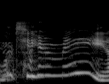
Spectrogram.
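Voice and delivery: high indignant squeal; mock outrage. Real, not acted. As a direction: act scandalised.

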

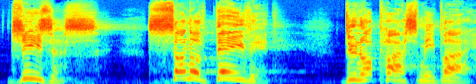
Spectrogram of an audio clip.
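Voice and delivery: high, drawn-out plea to be heard; crying out. Acted. Blind beggar calling out to Jesus again, pleading cry. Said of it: "he cries out this".

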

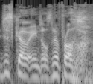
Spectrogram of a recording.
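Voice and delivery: calm, unbothered reassurance; voicing God. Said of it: "talk like that".

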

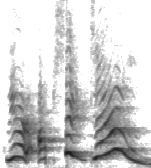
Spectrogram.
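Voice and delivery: very high astonished cry; acted shocked gasp. A narrator's reading. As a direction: exclaim it in high-pitched shock. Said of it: "gasped Mister Twit".

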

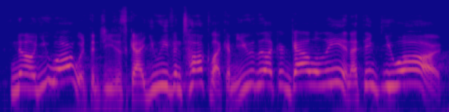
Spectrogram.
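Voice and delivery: high-pitched mock accusation; accusing crowd. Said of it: "this whole crowd is kind of noticing".

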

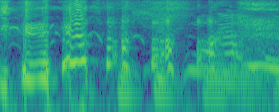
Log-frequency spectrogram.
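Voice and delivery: very high, loud laughing squeal; slow, shrieking with laughter; cracking up. Real, not acted. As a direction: squeeze the words out through laughter. Repeats the joke, cracking up.

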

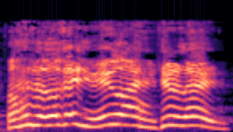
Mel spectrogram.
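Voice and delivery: high, loud wailing sobs; crying kid. Retold or imitated. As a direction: bawl it out like a wronged child.

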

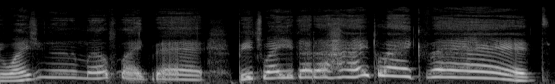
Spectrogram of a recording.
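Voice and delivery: high, drawn-out mocking whine; exaggerated singsong mockery; mocking taunt. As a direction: stretch it out in a high, silly taunt. Mocking critic, then retorting likewise.

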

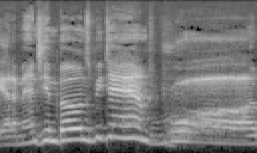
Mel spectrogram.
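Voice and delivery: hammed-up battle cry while heaving; mock heroic roar. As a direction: play the strongman's big lift. Acting hero straining at lifting.

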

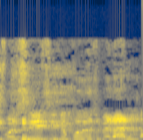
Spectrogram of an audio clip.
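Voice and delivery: high laugh running into speech. Real, not acted. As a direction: talk through the giggles. Laughing after the joke.

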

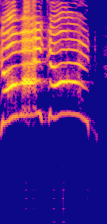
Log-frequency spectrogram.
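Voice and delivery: high, loud panicked cry; panicked screaming. Pretend. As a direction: scream it out in mock terror. Acting the dude's panic.

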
